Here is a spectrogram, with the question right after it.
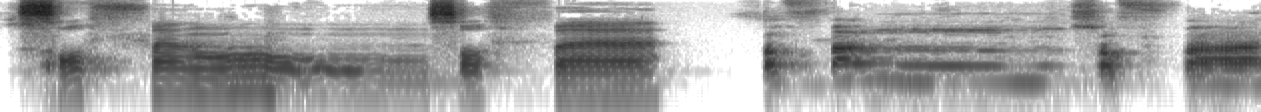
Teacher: tebal tafkim ya jadi ikhfa tapi ikhfanya itu tebal gitu ya Nun sukunnya atau tanwinnya itu samar samar tidak jelas sambil pangkal lidahnya diangkat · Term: ikhfah Hakiki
